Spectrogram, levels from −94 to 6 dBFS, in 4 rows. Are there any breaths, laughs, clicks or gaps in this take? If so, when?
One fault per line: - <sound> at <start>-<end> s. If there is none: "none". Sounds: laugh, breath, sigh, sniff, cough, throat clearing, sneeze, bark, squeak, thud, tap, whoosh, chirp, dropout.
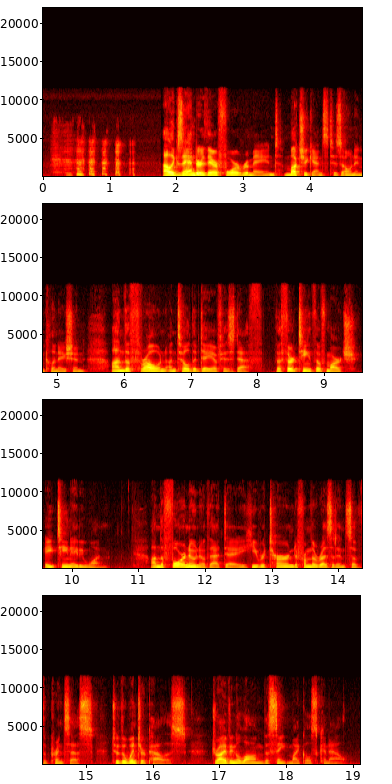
- laugh at 0.1-1.4 s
